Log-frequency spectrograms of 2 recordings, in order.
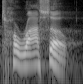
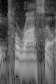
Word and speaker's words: tarasso: So the word troubled in Greek is the verb tarasso, okay, tarasso. I just like the sound of it. And here's how it's spelled in English, T-A-R-A-S-S-O, okay? T-A-R-A-S-S-O, tarasso.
